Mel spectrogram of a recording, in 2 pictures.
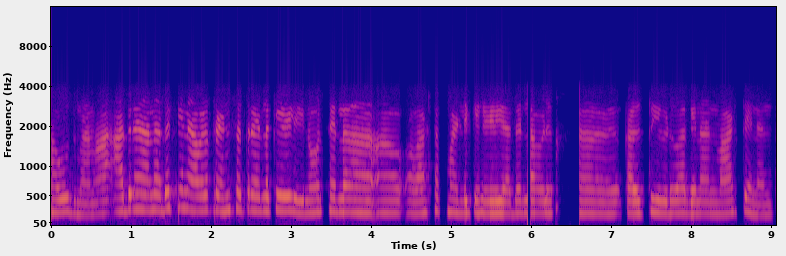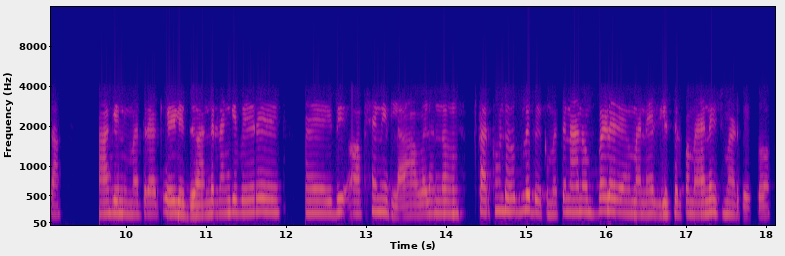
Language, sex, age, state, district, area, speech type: Kannada, female, 30-45, Karnataka, Udupi, rural, conversation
